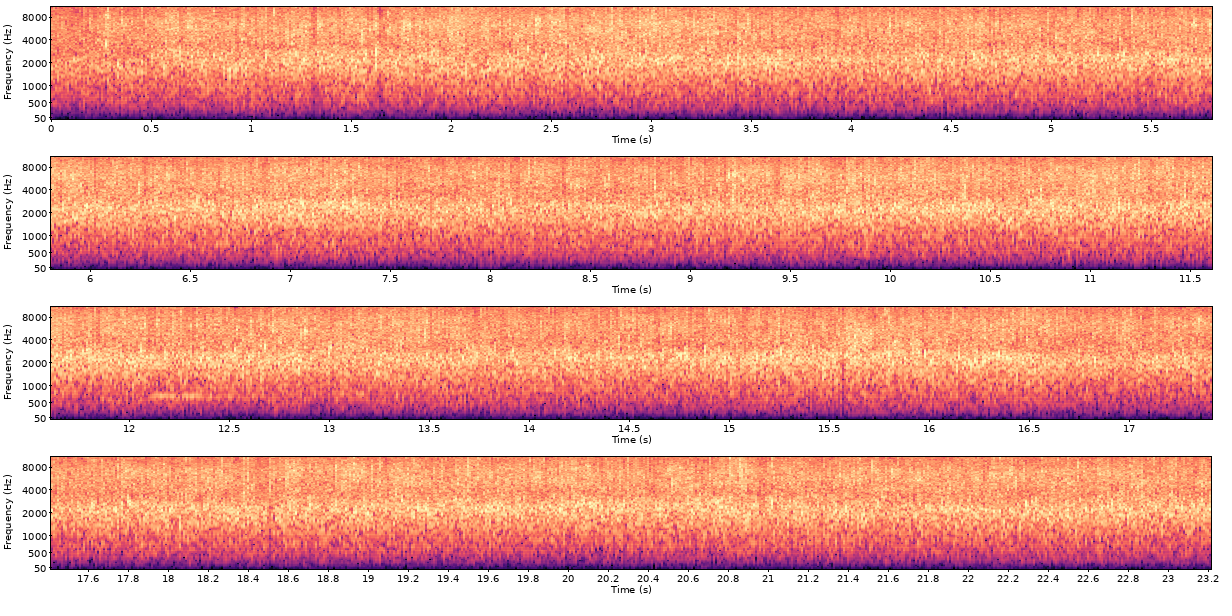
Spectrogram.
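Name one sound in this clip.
A large audience applauds steadily in an echoing hall.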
